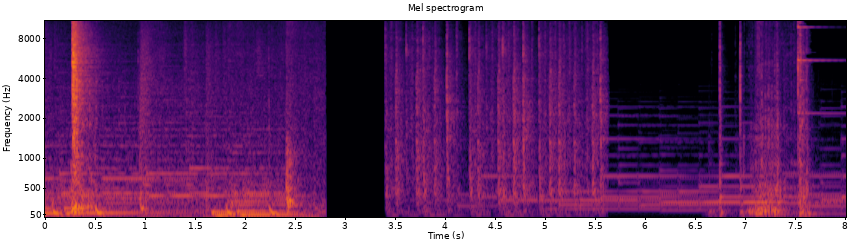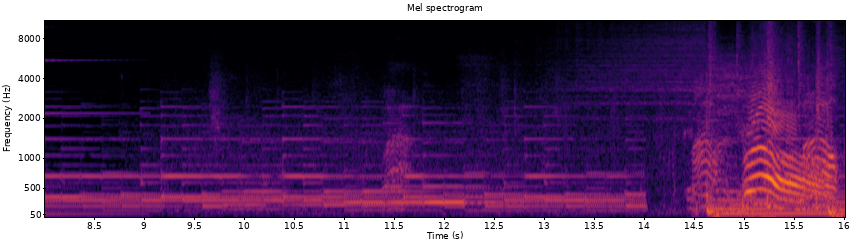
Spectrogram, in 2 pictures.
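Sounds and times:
background music: 0.0 - 2.8, 3.7 - 16.0
typewriter keys clattering: 3.4 - 5.6.

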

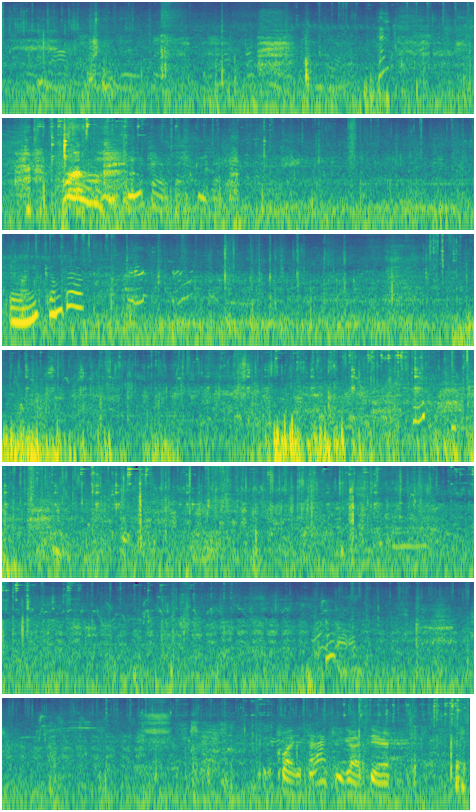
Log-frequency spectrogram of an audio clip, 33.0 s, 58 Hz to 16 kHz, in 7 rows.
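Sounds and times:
footsteps on pavement: 0.0 - 33.0
dog collar chains jingling: 3.4 - 33.0.

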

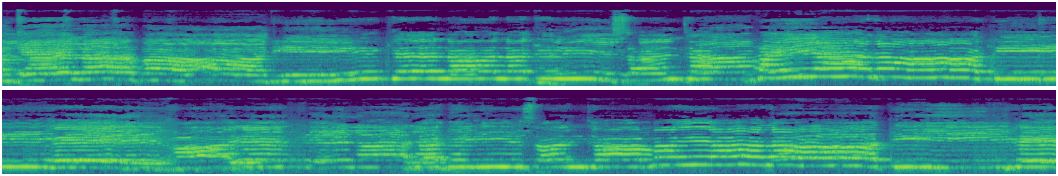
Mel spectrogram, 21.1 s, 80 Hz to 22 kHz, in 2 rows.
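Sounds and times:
women singing unaccompanied: 0.0 - 21.0.

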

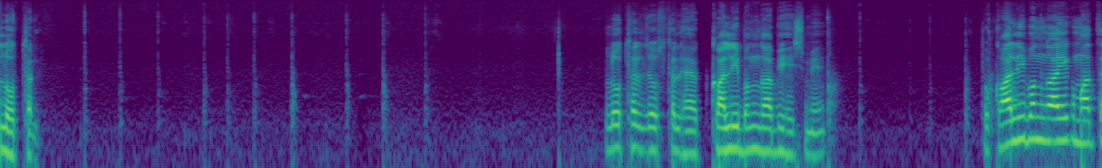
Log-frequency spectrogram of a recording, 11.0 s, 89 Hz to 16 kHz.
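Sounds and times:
pen tip tapping on writing board: 0.8 - 4.4.

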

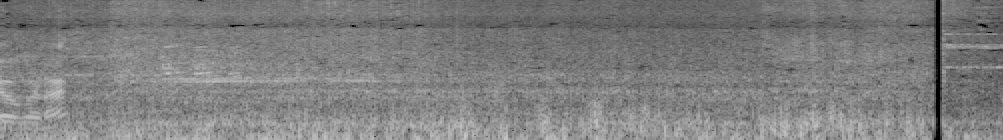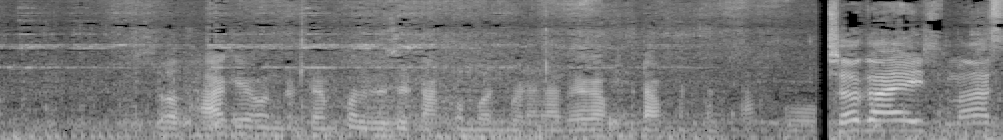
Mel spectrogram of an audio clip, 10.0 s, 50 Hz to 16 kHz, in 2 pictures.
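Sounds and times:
wind buffeting microphone: 0.6 - 5.4.

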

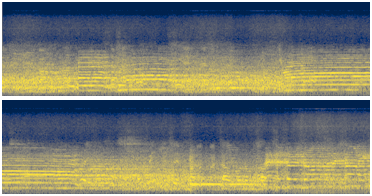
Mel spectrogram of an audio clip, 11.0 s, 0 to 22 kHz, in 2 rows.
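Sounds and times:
steady background noise: 0.0 - 11.0
cattle mooing: 0.9 - 2.6, 4.2 - 7.2.

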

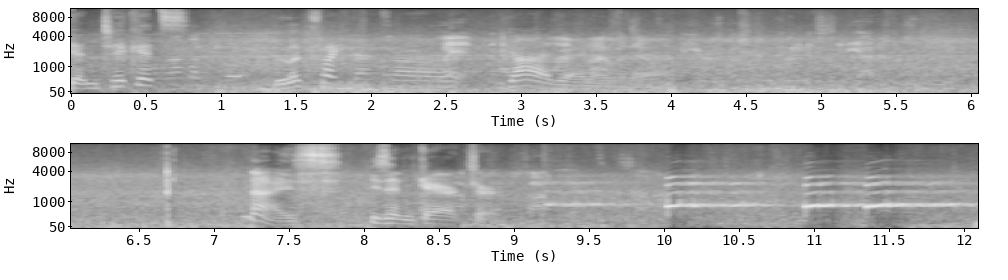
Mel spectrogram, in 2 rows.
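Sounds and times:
high-pitched horn blasts: 9.2 - 12.0.

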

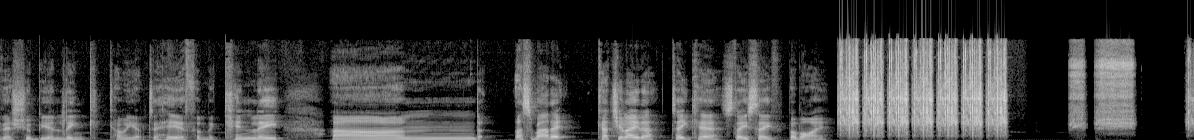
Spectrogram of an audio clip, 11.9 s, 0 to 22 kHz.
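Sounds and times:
camera shutter clicks: 8.4 - 10.1, 10.7 - 11.9.

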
